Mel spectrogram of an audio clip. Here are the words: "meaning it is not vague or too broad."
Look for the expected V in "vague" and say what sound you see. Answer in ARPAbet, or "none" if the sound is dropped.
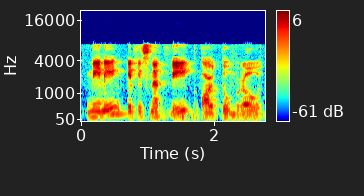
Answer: B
